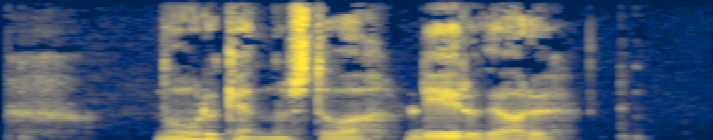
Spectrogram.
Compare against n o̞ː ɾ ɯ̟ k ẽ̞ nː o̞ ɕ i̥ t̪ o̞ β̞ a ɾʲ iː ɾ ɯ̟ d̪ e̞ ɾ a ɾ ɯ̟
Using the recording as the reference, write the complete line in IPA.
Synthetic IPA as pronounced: n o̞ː ɾ ɯ̟ k ẽ̞ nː o̞ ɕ i̥ t̪ o̞ β̞ a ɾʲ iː ɾ ɯ̟ d̪ e̞ a ɾ ɯ̟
